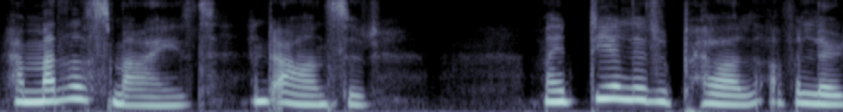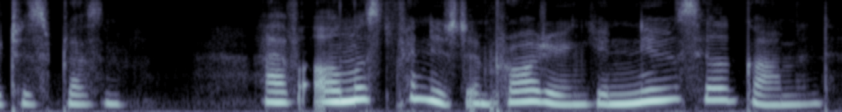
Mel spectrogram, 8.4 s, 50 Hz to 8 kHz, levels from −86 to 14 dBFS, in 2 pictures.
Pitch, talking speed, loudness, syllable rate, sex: 235 Hz, 155 wpm, -17 LUFS, 5.4 syllables/s, female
